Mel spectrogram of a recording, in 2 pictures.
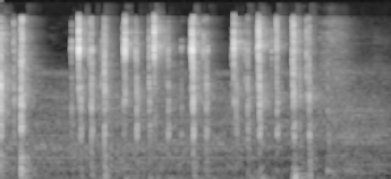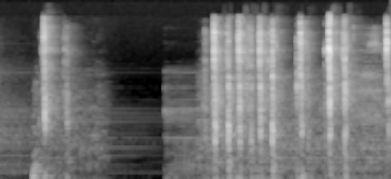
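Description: Rapid clacking keystrokes on a computer keyboard come in quick bursts, close and crisp, broken by a short pause of near silence before the typing resumes.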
